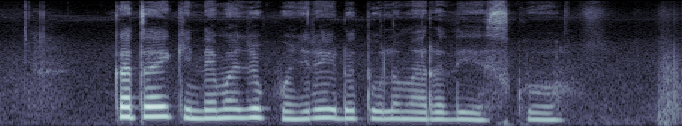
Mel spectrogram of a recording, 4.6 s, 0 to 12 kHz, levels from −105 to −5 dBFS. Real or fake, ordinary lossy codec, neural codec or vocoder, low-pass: real; none; none; none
